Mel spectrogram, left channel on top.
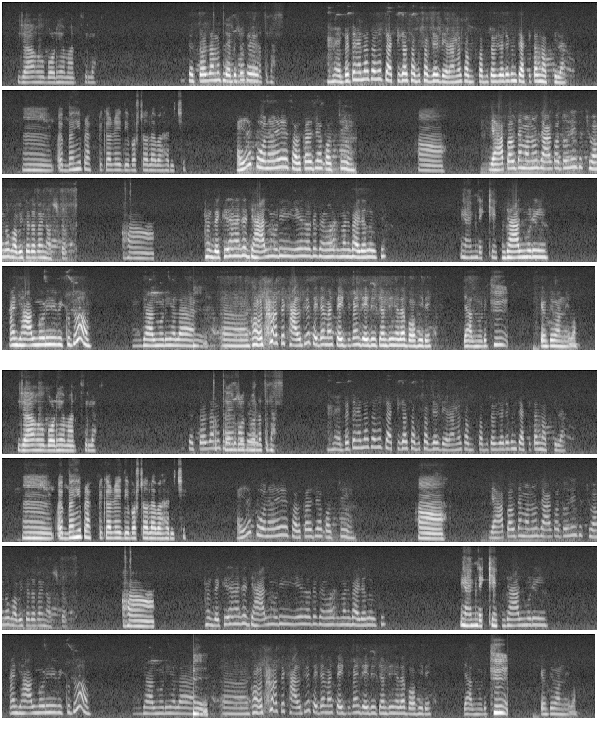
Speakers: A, on the right; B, on the left.
A: ଯା ହଉ ବଢିଆ ମାର୍କ ଥିଲା
B: ସେତେବେଳେ ଆମେଥିଲୁ
A: ତଥାପି
B: ଏବେ
A: ବହୁତ
B: ତ ସେ
A: ଭଲ ଥିଲା
B: ଏବେ ତ ହେଲା ସବୁ ପ୍ରାକଟିକାଲ ସବୁ ସବଜେକ୍ଟ ଆମର ସବୁ ସବଜେକ୍ଟ କିନ୍ତୁ ପ୍ରାକ୍ଟିକାଲ ନଥିଲା।
A: ହୁଁ ଏବେ ହିଁ ପ୍ରାକ୍ଟିକାଲ ଏଇ ଦି ବର୍ଷ ହେଲା ବାହାରିଛି।
B: ଏଇ କୁହନା ଏ ସରକାର ଯା କରୁଚି
A: ହଁ
B: ଯାହା ପାଉ ତା ମନରୁ ତାହା କରିଦଉଚି ଛୁଆଙ୍କ ଭବିଷ୍ୟତ ପାଇଁ ନଷ୍ଟ।
A: ହଁ
B: ଦେଖିଲ ନା ସେ ଝାଲ ମୁଢି ଇଏ ଗୋଟେ ଫେମସ ମାନେ ଭାଇରାଲ ହଉଚି।
A: ନାଇଁ ମୁଁ ଦେଖ
B: ଝାଲମୁଡି ଆ ଝାଲମୁଢି ବିକୁଥିବ ଝାଲମୁଢ଼ି ହେଲା ଉ
A: ହୁଁ
B: କରୁଥିବ ସେ ଖାଉ କି ସେଇଟା ନାଁ ସେଇଥିପାଇଁ ଦେଇଦେଇଚନ୍ତି ହେଲା ବହି। କି ଝାଲମୁଢ଼ି କେମତି
A: ହୁଁ
B: ବନେଇବ?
